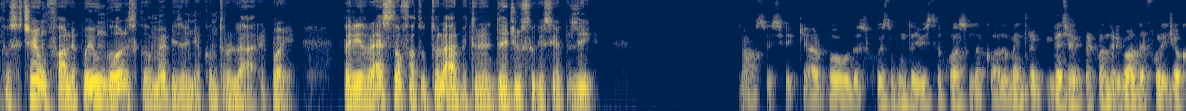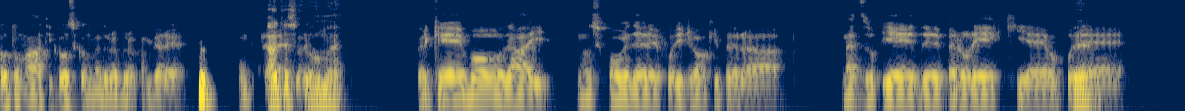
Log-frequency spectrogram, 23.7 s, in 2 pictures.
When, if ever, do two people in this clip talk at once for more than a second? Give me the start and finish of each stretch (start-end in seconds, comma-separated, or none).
none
